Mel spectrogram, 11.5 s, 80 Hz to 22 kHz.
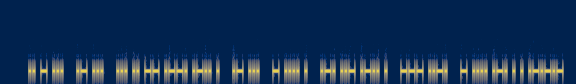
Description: Morse code, heard as a keyed tone, about 30 wpm, 700 Hz. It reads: ITS AS SIMPLE AS THE RULE OF THREE.
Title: Sentences from Top 1000 Words - Review Part 2 - 30wpm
